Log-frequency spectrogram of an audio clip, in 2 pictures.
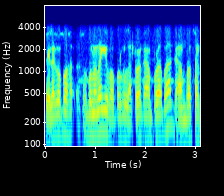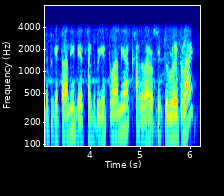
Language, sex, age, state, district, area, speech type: Assamese, male, 45-60, Assam, Lakhimpur, urban, conversation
